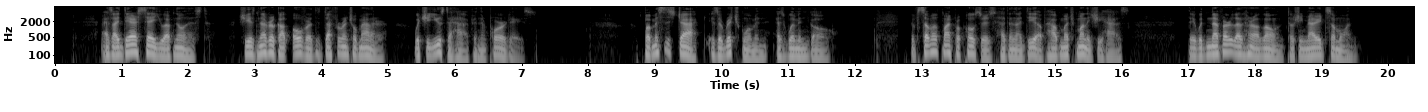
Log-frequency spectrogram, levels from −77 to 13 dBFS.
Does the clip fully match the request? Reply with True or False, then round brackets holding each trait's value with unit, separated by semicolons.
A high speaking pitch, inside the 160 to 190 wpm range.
False (100 Hz; 175 wpm)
